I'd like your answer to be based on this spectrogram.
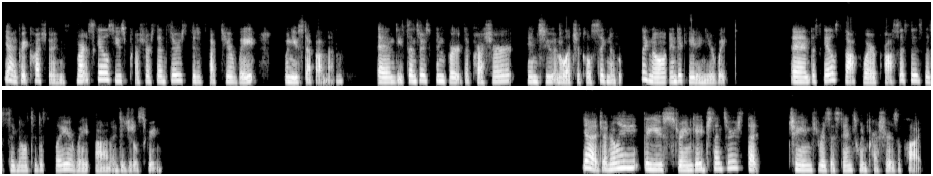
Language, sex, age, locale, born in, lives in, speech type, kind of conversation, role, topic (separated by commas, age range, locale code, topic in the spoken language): English, female, 25-29, en-US, United States, United States, read, expert-assistant, expert, How do smart scales measure weight?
